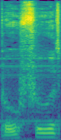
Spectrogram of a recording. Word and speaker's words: Bhu Foods: link in my description I believe it's pronounced boo foods but it's spelled bhu foods their bars are absolutely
